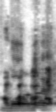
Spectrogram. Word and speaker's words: Lahna: I always say that Lana is spelled with an H, L-A-H-N-A. Otherwise, backwards, it would spell anal. So it's just Lana, L-A-H-N-A, Turner, T-U-R-N-E-R.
